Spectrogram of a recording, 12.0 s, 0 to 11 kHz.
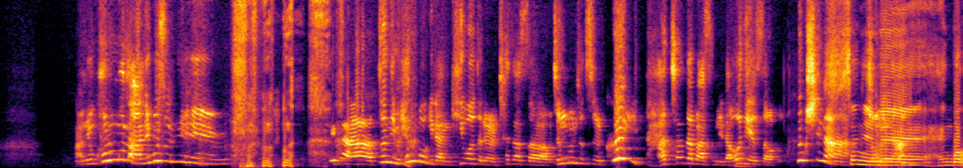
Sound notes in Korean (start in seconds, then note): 0.9 질문자 울먹이며; 2.9 스님 웃음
